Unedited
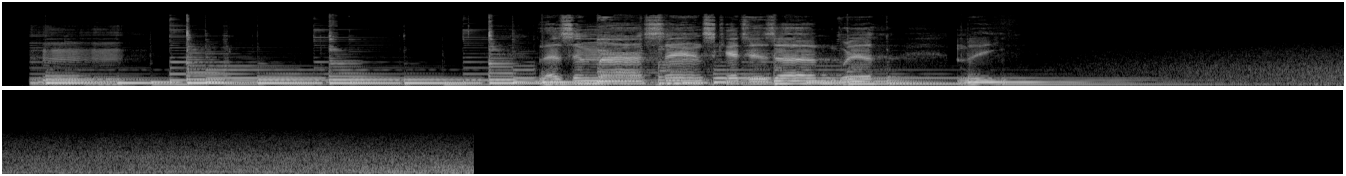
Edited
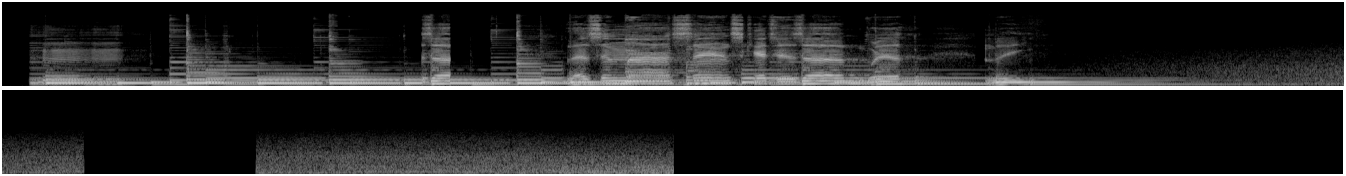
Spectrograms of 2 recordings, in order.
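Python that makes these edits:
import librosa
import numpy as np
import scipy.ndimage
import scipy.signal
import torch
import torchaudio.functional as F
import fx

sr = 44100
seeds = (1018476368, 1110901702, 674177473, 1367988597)

y = fx.edit(x, sr, fx.duplicate(start_s=7.63, length_s=0.28, to_s=4.2),
    fx.insert_silence(at_s=13.96, length_s=1.72), tone=tone)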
